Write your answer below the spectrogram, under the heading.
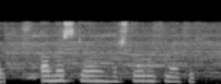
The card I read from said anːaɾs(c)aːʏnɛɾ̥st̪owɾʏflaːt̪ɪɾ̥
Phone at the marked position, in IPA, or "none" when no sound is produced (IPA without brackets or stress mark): c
